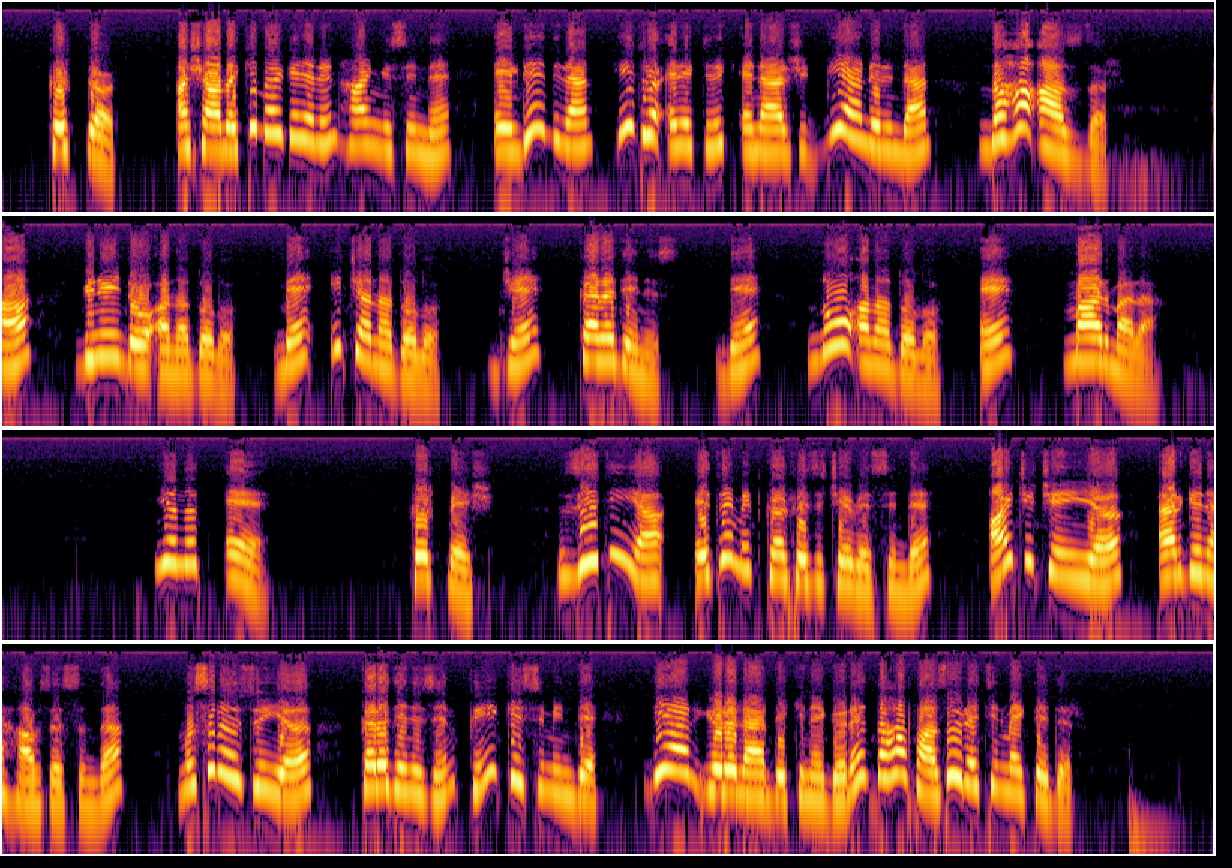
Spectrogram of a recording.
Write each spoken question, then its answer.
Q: Aşağıdaki bölgelerin hangisinde elde edilen hidroelektrik enerji diğerlerinden daha azdır?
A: Yanıt E.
